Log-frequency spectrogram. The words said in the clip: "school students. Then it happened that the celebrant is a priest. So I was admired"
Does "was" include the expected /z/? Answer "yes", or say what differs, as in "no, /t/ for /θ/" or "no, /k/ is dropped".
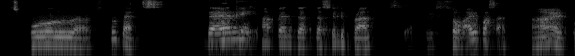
no, /s/ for /z/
